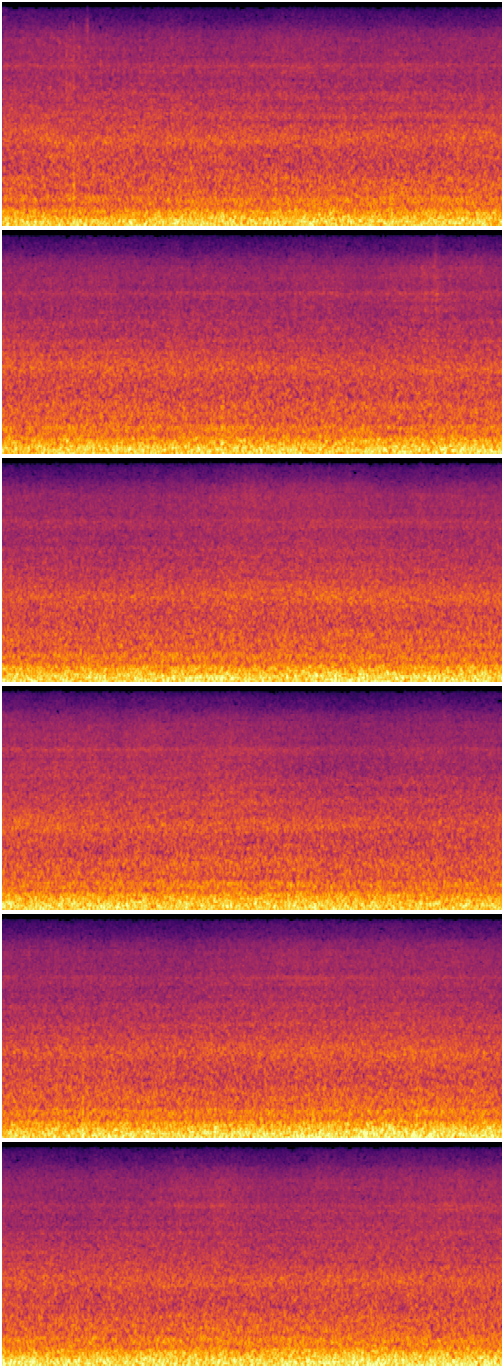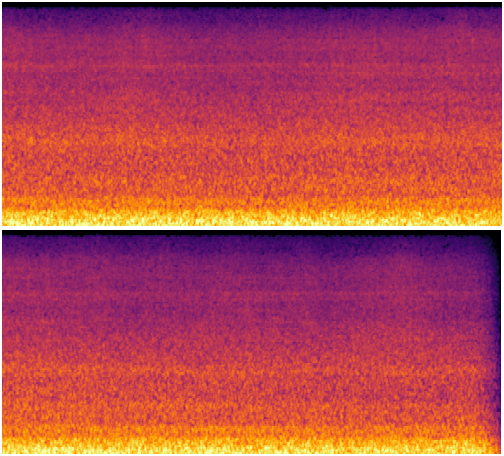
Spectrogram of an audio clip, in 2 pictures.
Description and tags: BARRAÑÁN BEACH ORTF
Short recordings made in an emblematic strtch of Galician coastline located in the province of A Coruña(Spain): The Coast of Death
beach, ocean, sea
